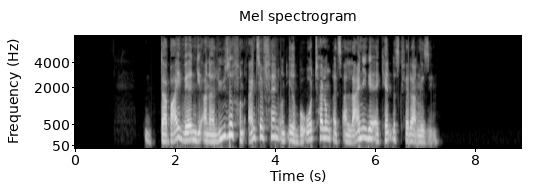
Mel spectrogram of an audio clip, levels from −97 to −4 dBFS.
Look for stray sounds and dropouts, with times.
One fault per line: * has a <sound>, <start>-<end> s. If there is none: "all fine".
all fine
